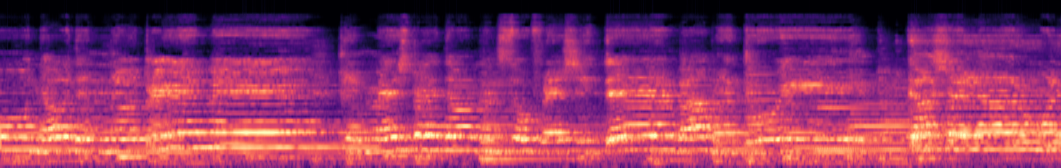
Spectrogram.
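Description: A young girl singing a Romanian Christmas carol (colind) into a microphone, with held, wavering notes over a steady instrumental backing track.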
